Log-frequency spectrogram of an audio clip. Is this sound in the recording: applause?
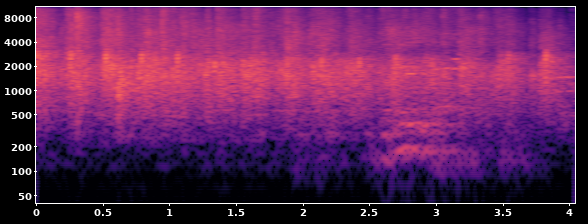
yes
